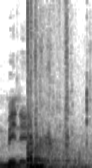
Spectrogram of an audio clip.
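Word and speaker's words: Minit: on the radar is a minute it's called minute it's like in but it's spelled different it's not spelled like how minutes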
